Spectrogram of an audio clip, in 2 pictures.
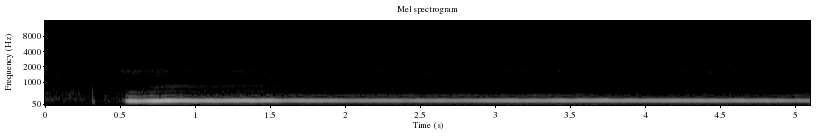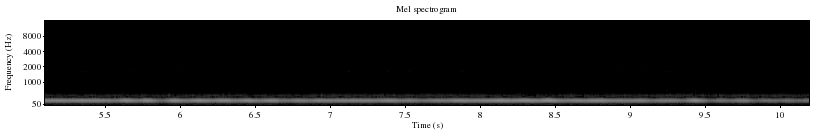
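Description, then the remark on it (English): A single steady human hum begins after a brief breath and holds one low pitch for about ten seconds, clear, with no speech around it; the final hum of a guided humming exercise. “Let your next inhale lead to your final hum.”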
